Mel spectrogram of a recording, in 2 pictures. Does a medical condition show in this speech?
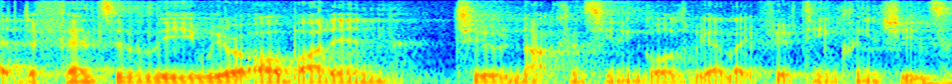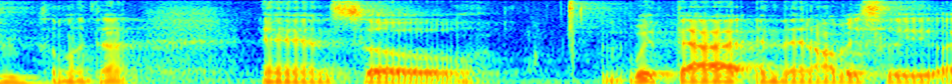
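No.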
